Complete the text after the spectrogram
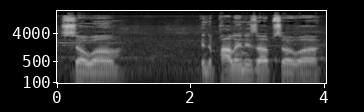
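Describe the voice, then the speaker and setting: A man in his forties, congested from allergies, talking slowly to viewers about faith and films with many pauses, fillers and "right?". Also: fairly low pitch, fairly even intonation, background noise. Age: 40s. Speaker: faith vlogger. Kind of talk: casual spiritual talk to viewers.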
